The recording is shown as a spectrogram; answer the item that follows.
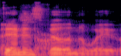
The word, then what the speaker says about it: Denis Villeneuve: But in 2049, he does the director in this, Denise Villeneuve. – Is that how you say it? I thought it was Denis Villeneuve. – If I mispronounce it's Denis Villeneuve, I'm pretty sure.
